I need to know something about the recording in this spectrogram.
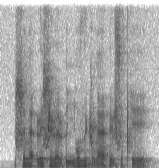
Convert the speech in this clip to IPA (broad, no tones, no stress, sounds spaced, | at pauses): ɬ ə l æ ʔ ɭ ɪ ɬ ɪ ɭ æ ɭ ʔ ə ɲ o ð ɪ ɖ o l æ ʔ e ɭ s ə pʰ e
